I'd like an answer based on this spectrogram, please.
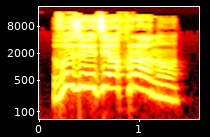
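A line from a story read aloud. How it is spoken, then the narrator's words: Shouted. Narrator (Russian): крикнул я в толпу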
